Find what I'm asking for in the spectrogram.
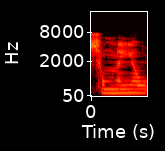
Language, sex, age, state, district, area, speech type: Bodo, female, 30-45, Assam, Kokrajhar, rural, spontaneous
